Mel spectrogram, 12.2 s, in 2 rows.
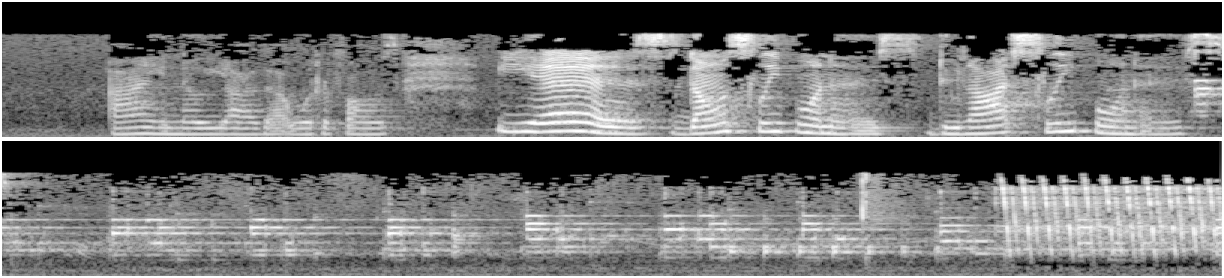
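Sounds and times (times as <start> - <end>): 
speech: 0.6 - 6.3
tinny bright electronic background music melody: 6.0 - 12.1.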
